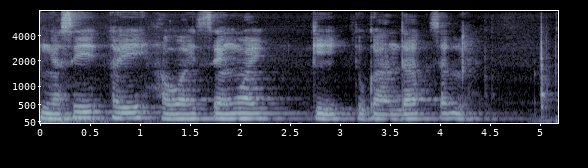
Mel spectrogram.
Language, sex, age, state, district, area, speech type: Manipuri, male, 30-45, Manipur, Thoubal, rural, read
